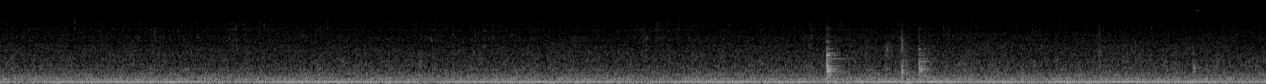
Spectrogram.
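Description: Battered quail eggs (kwek kwek) frying in shallow oil in a pan, over a steady low hum. A spatula clicks against the pan a few times about eight and nine seconds in.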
